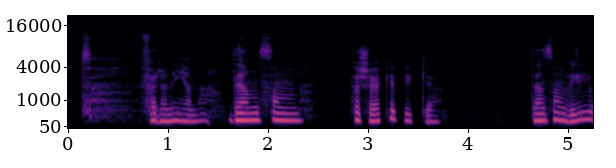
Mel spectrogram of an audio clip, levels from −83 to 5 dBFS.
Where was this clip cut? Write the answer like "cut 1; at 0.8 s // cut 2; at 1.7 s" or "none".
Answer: cut 1; at 1.6 s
